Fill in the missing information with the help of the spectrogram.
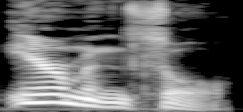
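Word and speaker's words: Irminsul: An important part of the beliefs of the Saxons at that time was an Irmin soul, a sacred pillar-like object. It's spelled I-R-M-I-N-S-U-L, S-U-L, Irmin soul.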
